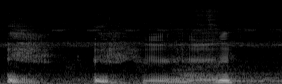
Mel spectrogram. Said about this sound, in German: Und für die brülle ich so laut ich kann. Darüber freuen sich vor allem die Kinder.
